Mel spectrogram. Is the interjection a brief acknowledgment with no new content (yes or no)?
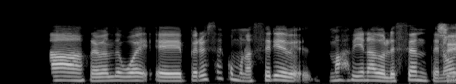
no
